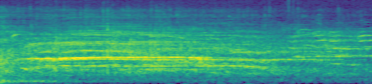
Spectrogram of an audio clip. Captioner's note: audience cheering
